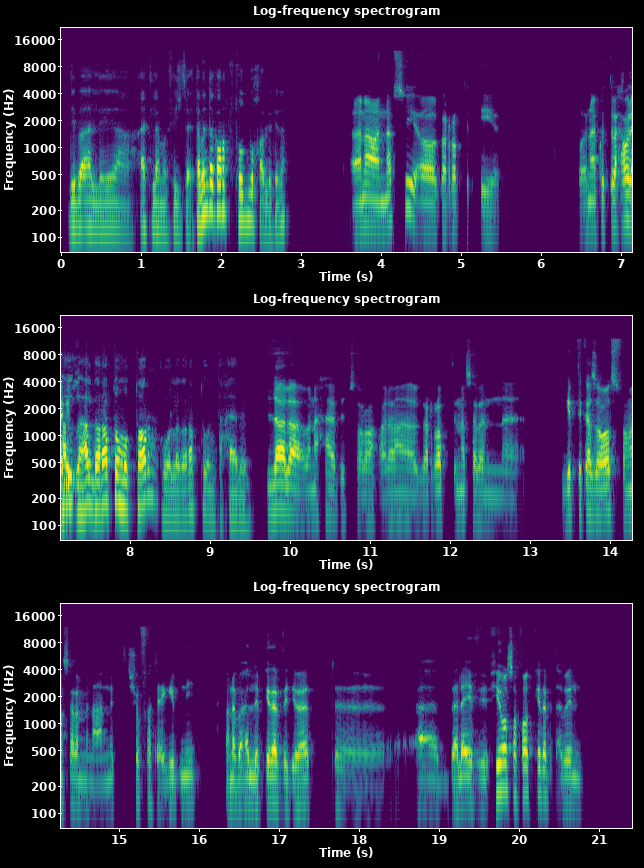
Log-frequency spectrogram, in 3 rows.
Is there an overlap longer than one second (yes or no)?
no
